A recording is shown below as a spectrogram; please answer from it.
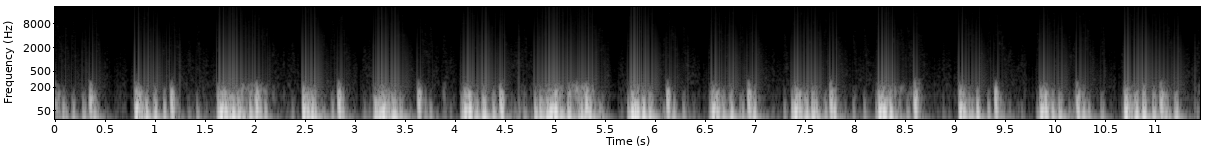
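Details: Heart sounds recorded after exercise, third such recording: strong, regular low thumps with clear paired beats at about 74 per minute; normal heart sounds.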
